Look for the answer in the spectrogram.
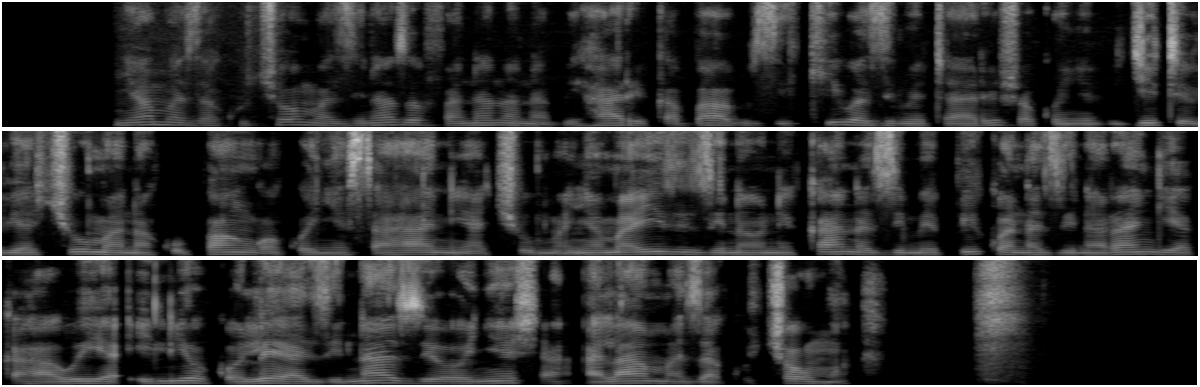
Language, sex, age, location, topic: Swahili, male, 25-35, Mombasa, agriculture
